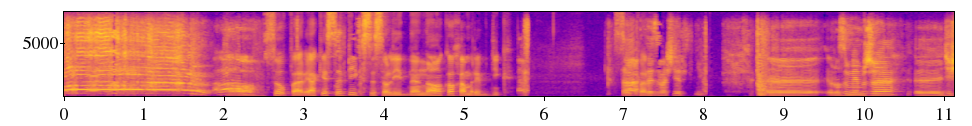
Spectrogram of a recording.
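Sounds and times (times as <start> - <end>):
group of friends shouting: 0.0 - 2.5
speech: 2.2 - 5.8, 7.0 - 11.1.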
